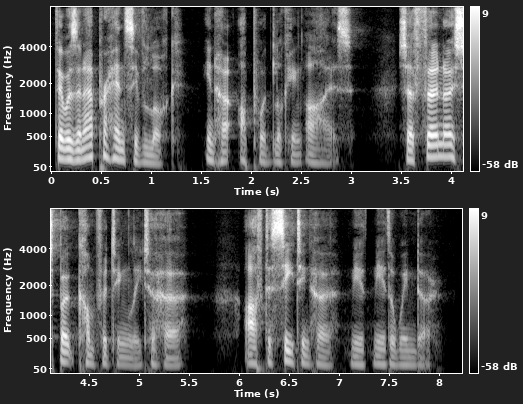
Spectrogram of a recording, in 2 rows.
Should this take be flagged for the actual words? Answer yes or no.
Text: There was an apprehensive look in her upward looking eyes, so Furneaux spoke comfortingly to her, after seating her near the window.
yes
